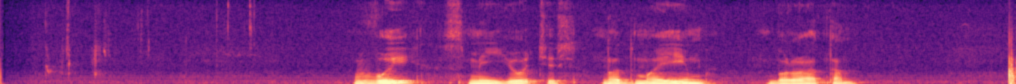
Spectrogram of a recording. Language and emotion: Russian, neutral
